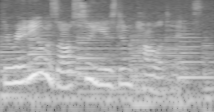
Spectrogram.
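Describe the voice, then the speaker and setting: Higher-voiced woman narrating over music. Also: sing-song, fairly quick. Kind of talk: scripted educational narration.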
